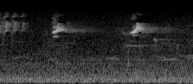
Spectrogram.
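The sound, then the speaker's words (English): Birds chirp outdoors at sunrise in Gippsland, Victoria: two short, bright, high-pitched calls about a second apart stand out over a soft, steady background hiss, with no voices. “And the birds are just waking up, as you can hear.”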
